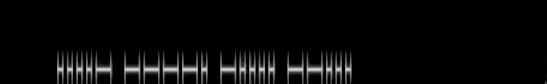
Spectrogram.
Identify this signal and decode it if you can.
Morse code, heard as a keyed tone, about 25 wpm, 700 Hz. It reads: 4967
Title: Numbers - 4-Digit 25wpm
